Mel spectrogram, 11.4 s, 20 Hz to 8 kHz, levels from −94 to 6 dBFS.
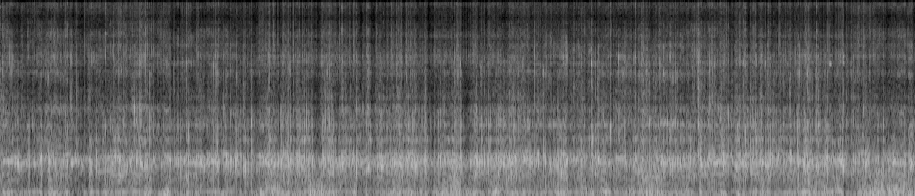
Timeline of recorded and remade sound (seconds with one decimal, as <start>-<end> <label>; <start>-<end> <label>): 0.0-3.3 remade; 3.3-6.5 recorded; 6.5-9.3 remade; 9.3-10.6 recorded; 10.6-11.4 remade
